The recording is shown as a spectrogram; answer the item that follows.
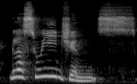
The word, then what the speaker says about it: Glaswegians: be it's an exception glaswegians glaswegians is a um an adjective and the stress is on the penult we the stresses on we because of the stress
